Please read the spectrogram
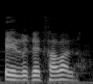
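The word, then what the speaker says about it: Elgezabal: Y en el Alcorcón hoy hay presentaciones, se presentan el centrocampista Víctor Pérez y el defensa Unai Elguezabal. – ¿Cómo has dicho que es el apellido? – Elguezabal. – Me las pronuncia muy bien.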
